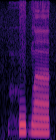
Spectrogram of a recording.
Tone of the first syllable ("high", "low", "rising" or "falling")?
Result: high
